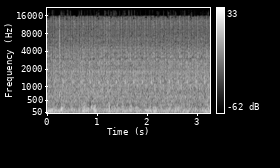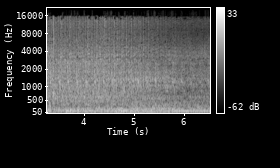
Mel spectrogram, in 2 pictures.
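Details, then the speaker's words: 2003 Ford F-550 XL, 7.3 L diesel, automatic, 129,152 miles, warm after about 30 minutes of running: a steady, even diesel clatter with a deep solid rumble, no misses or odd knocks, and it revs up nicely; a healthy idle. "Engine sounds great. I'll rev it up a little so you can hear it."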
